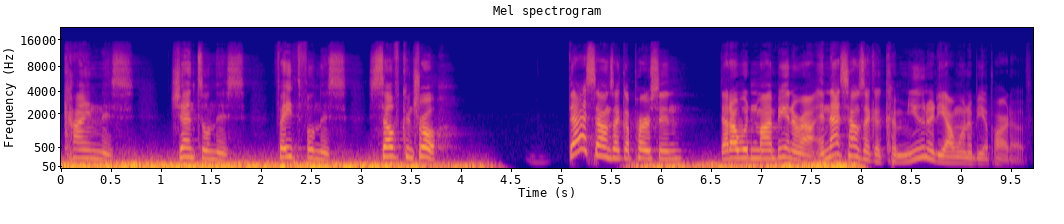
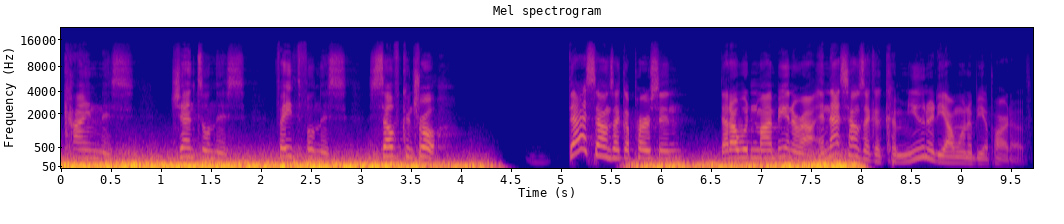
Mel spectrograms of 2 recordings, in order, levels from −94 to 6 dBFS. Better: first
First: low rumble; faint; until 4.5 s and from 5.5 to 8 s; 20 dB below the speech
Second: low rumble; loud; until 4.5 s and from 5.5 to 8 s; 7 dB below the speech

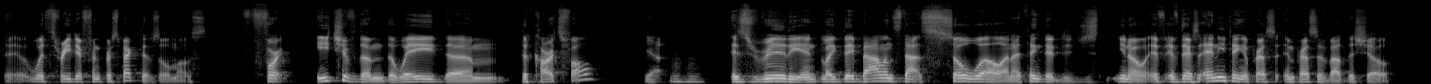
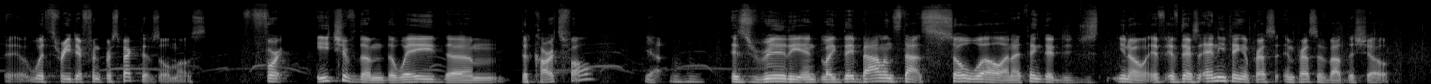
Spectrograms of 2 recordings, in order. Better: first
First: none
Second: crowd noise; faint; throughout; 30 dB below the speech

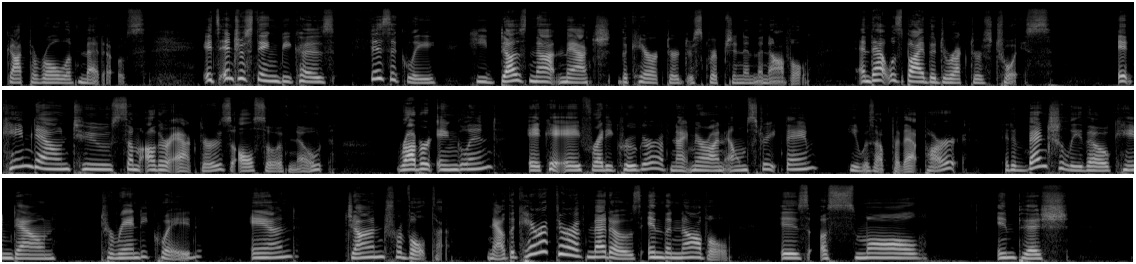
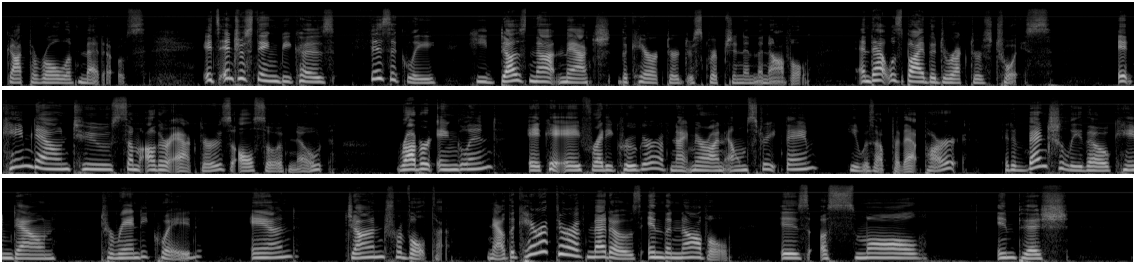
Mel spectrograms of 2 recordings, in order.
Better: first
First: none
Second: high-pitched whine; faint; throughout; 11 kHz, 30 dB below the speech

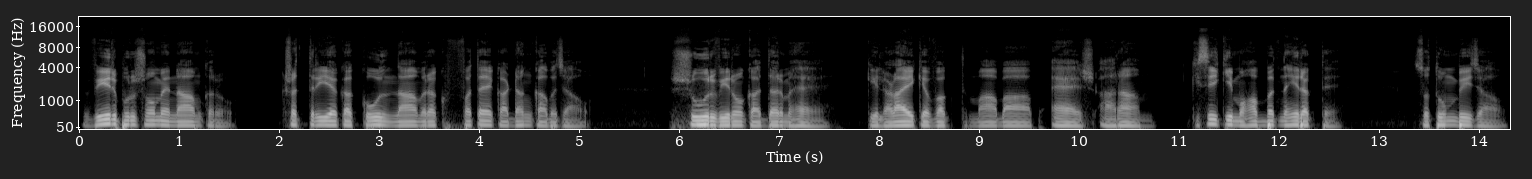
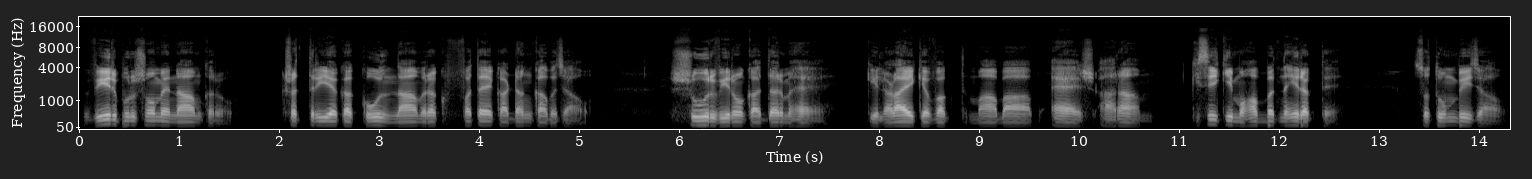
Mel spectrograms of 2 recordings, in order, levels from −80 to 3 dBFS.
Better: first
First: none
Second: thin; very; fading below 400 Hz

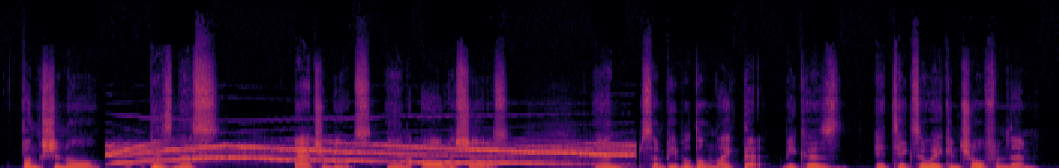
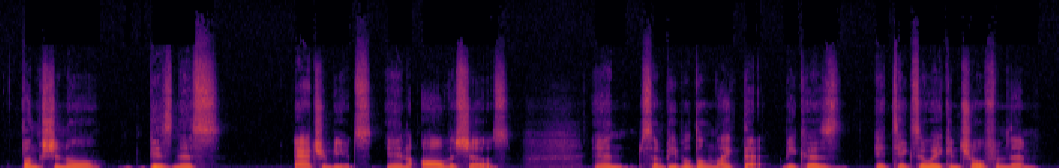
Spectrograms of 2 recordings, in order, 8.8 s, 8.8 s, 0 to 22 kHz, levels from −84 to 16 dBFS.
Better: second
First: siren; loud; from 1 to 5.5 s; peak 4 dB above the speech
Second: none

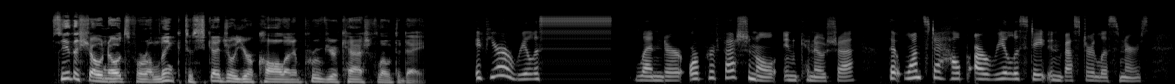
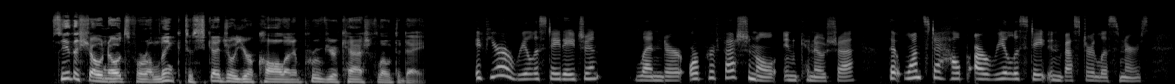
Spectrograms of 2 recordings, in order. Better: second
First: audio freezing; at 5.5 s for 0.5 s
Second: none

